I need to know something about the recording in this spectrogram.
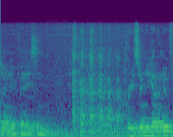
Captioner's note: laughs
